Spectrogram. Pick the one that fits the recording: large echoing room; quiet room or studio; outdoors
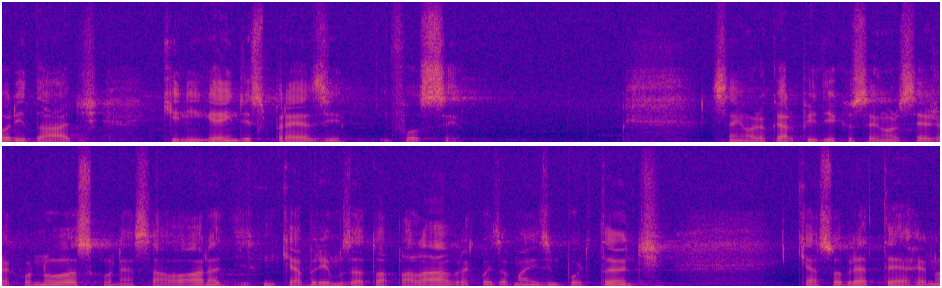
large echoing room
